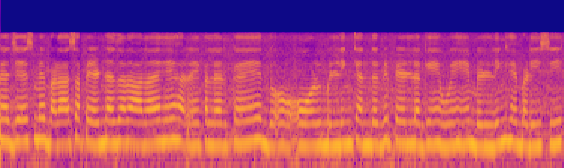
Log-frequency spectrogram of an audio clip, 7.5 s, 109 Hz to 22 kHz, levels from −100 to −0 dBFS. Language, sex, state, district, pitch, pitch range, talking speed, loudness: Hindi, female, Jharkhand, Sahebganj, 235 Hz, 230-245 Hz, 205 wpm, -21 LUFS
